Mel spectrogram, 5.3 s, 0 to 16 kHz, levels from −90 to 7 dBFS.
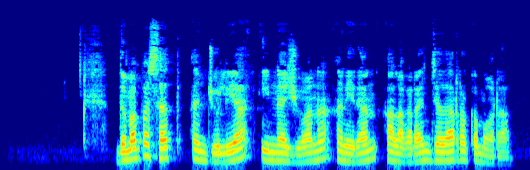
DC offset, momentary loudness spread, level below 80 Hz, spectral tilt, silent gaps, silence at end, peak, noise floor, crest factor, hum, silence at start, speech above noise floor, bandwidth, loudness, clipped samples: under 0.1%; 13 LU; -68 dBFS; -5 dB/octave; none; 0.2 s; -8 dBFS; -76 dBFS; 20 dB; none; 0.85 s; 49 dB; 11 kHz; -27 LUFS; under 0.1%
